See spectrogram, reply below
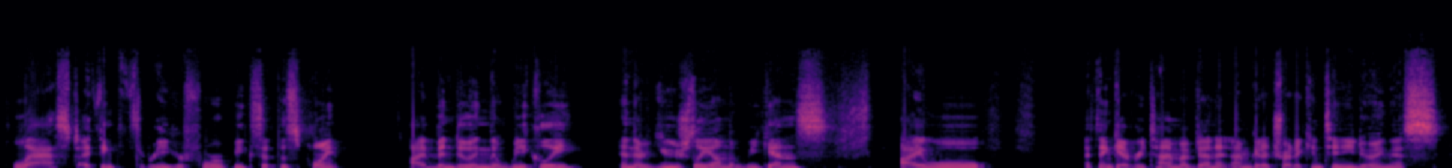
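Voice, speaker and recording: A man hosting a live stream, chatting casually and thinking aloud, his voice going hoarse. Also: fairly low pitch. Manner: rambling, restarts often, thinks aloud. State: losing his voice.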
